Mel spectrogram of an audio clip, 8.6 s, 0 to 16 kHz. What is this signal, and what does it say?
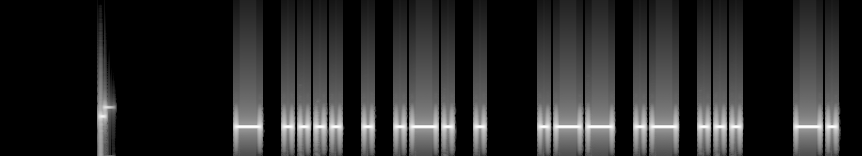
Morse code, heard as a keyed tone, about 15 wpm, 700 Hz. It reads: THERE WAS N
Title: Sentences from Top 400 Words and Abbreviations 15wpm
